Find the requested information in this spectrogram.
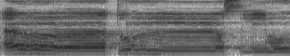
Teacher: میم ساکن کے بعد جب میم آئے تو میم کو میم سے ملا کر غنہ کے ساتھ پڑھا جاتا ہے، اس کو ادغام شفوی کہتے ہیں.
